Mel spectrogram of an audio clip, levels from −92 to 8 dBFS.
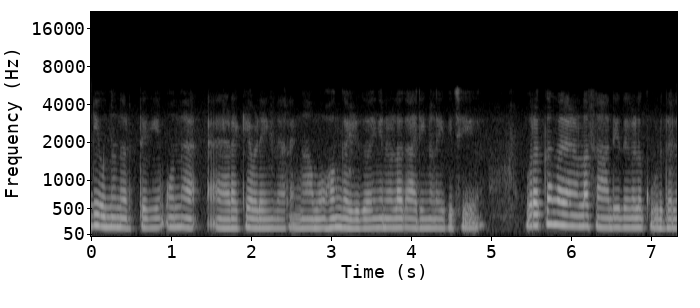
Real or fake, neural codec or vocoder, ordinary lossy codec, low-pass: real; none; none; 5.4 kHz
